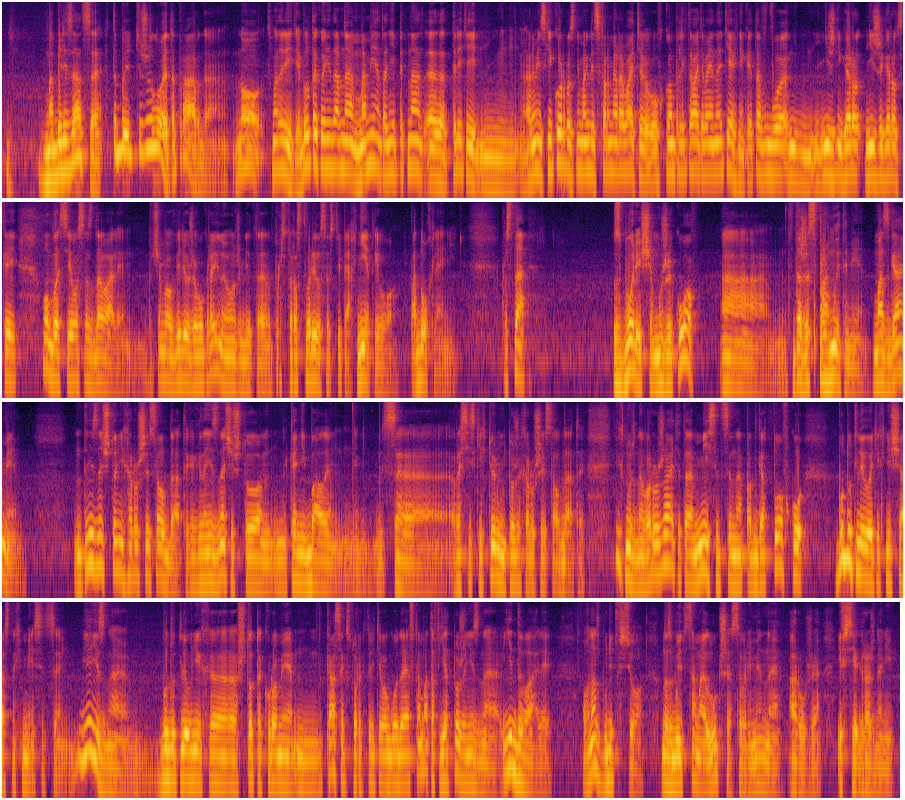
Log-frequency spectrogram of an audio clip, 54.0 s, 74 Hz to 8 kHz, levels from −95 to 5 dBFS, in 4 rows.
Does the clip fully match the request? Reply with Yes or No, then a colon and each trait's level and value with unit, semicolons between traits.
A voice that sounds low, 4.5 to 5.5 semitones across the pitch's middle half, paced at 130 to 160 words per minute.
Yes: low, 110 Hz; average, 5.2 semitones; average, 135 wpm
